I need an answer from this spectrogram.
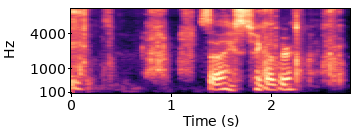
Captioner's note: scissors snipping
